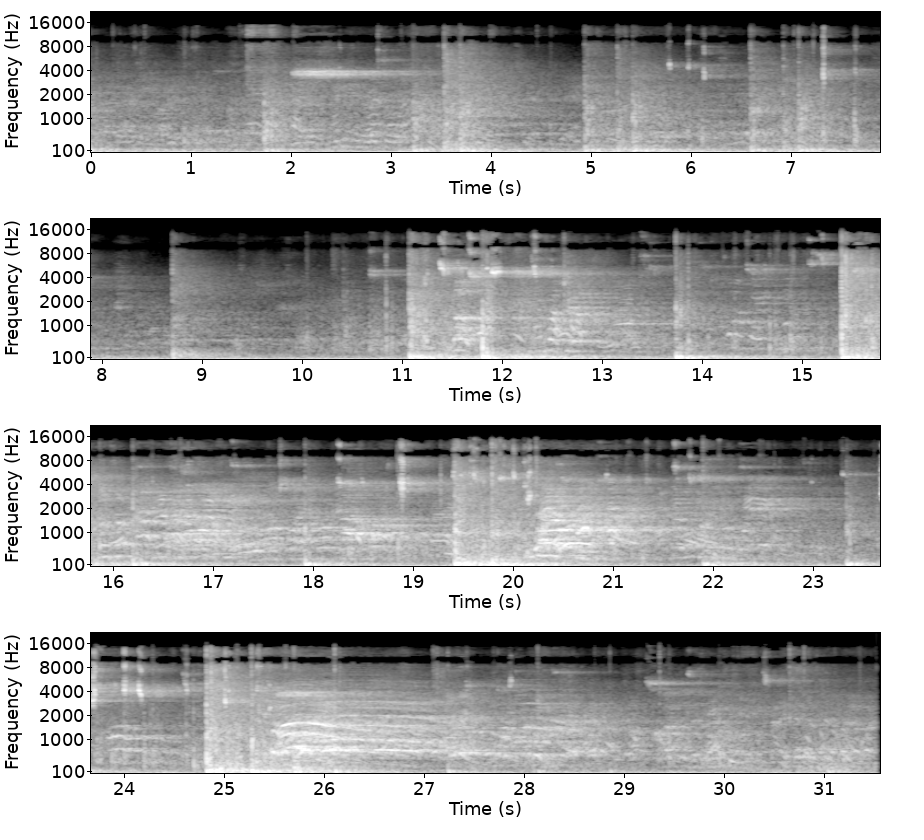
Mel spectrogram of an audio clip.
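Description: A volleyball rally in a large echoing gym. After a quieter stretch of background chatter, the ball is hit with a string of sharp slaps from about ten seconds in, mixed with players' calls and shouts.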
